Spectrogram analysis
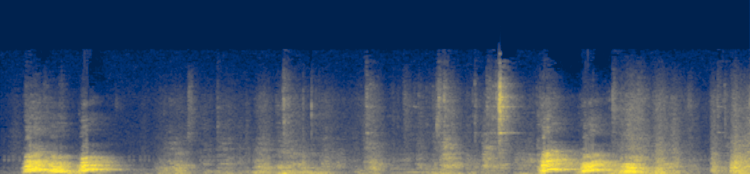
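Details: A Siberian Husky reacting to a Windows XP computer gives loud, harsh barking yowls in two bursts, with quieter sounds between them.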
